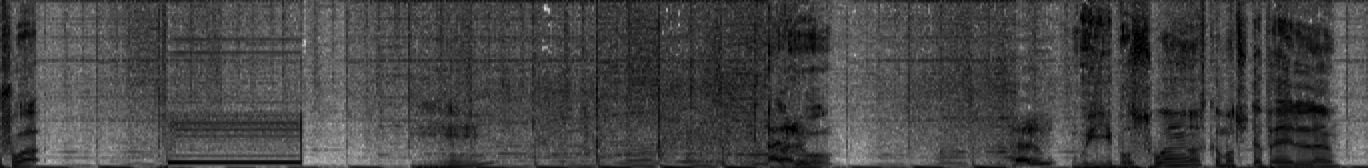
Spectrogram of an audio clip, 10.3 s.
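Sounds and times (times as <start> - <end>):
speech: 0.0 - 0.4, 3.3 - 3.8, 5.8 - 6.3, 7.6 - 10.1
rhythmic thumping beat: 0.0 - 10.2
outgoing telephone call ringback tone: 1.2 - 2.3.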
